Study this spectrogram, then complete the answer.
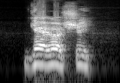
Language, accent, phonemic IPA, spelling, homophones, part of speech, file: French, Canada, /ɡa.ʁɔ.ʃe/, garroché, garrochai / garrochée / garrochées / garrocher / garrochés / garrochez, verb, LL-Q150 (fra)-garroché.wav
- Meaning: past participle of garrocher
